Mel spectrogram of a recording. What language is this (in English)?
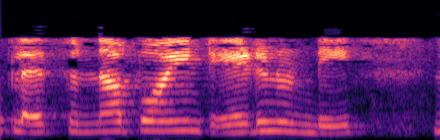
Telugu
